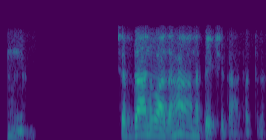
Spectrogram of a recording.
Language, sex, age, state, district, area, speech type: Sanskrit, male, 30-45, Andhra Pradesh, Chittoor, urban, conversation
